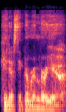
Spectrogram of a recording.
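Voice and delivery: hushed stage whisper. Half-whispering a line in character to a nearby player: half-whispering. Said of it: "you hear kinda me whispering".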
